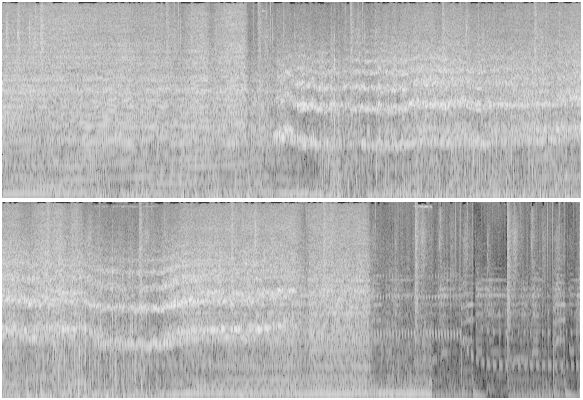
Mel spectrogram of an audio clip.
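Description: Drift car's engine held at steady revs, then the note falls off about four seconds in while the tyres squeal steadily through the slide for several seconds: the car off throttle and slowed on the foot brake mid-drift. The engine then climbs back to steady revs before the sound cuts off near the end.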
